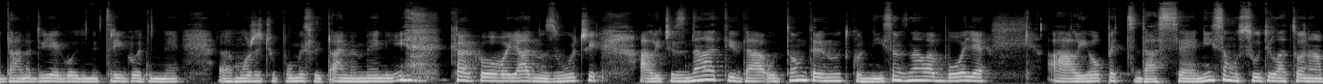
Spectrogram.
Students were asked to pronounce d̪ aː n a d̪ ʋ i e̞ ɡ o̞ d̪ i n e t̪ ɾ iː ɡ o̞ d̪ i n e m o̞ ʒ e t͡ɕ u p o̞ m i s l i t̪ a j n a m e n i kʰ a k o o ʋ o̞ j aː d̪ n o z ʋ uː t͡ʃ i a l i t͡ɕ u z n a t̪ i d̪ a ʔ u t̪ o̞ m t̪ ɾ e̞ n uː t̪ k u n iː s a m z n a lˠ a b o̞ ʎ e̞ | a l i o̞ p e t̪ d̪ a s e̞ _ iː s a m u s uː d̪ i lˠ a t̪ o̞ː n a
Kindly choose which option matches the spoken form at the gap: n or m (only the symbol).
n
